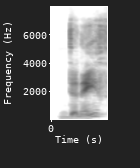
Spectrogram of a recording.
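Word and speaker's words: Deneith: Then House Denith Denith, I think is how it's said.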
